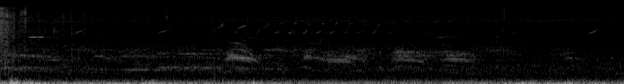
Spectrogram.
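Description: Birds calling: a run of short, repeated calls through the middle, with faint higher chirps, over a steady low rumble.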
